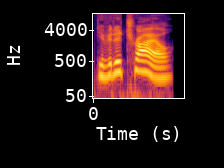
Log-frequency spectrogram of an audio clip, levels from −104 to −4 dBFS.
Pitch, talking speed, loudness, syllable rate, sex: 210 Hz, 265 wpm, -14 LUFS, 5.1 syllables/s, female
